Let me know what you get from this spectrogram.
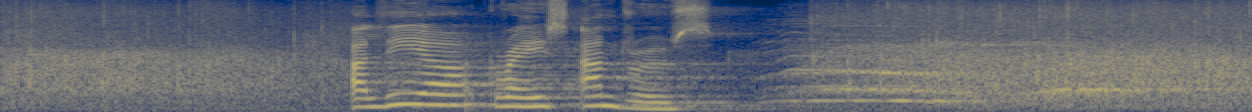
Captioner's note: applause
